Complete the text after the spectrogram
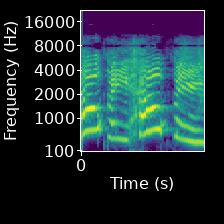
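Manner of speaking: shrill, very high, very loud, mocking woman's cry. Voicing a bird man mimicking a woman's cry: mocking imitation of a woman's cry for help. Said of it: "makes the mocking voice in one that does not fit his body".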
